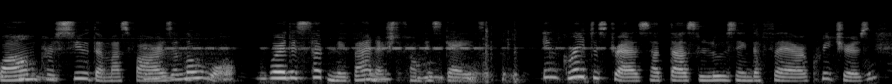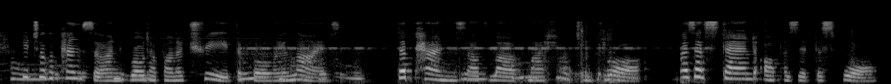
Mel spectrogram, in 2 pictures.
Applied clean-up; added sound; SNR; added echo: neural mask model RNNoise.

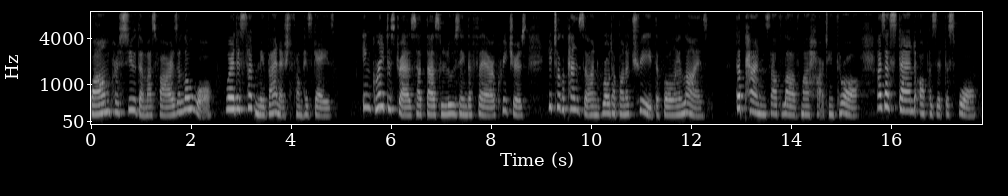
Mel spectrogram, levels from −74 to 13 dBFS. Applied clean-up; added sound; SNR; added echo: none; none; none; none.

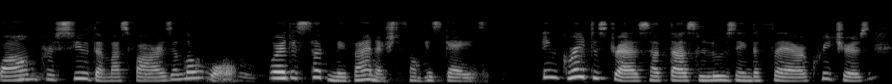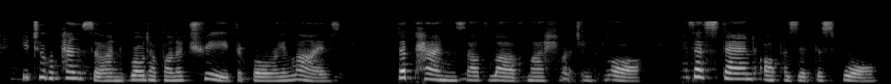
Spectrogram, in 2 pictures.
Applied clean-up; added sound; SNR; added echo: neural mask model DeepFilterNet 3.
